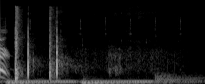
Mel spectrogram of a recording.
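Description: Shotguns firing at a flushing rooster pheasant: a few sharp reports in quick succession within the first second. These are missed shots.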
